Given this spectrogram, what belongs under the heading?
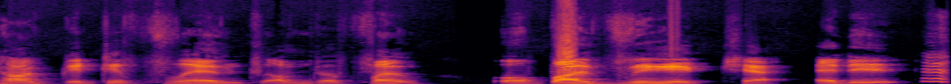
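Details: Young adult man with cerebral palsy who uses a wheelchair, out of school six years; dysarthria (cerebral palsy).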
